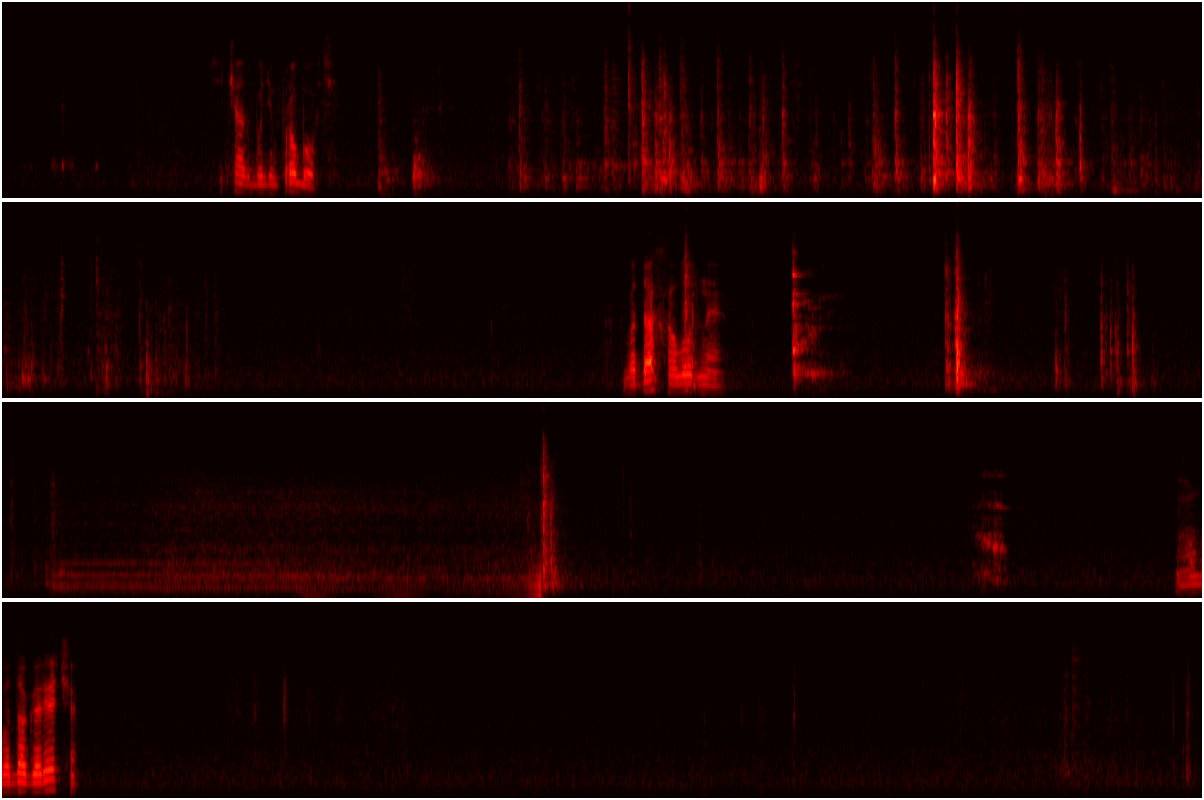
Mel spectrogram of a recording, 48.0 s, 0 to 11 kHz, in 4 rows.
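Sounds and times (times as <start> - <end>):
microwave oven humming: 24.4 - 30.0.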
